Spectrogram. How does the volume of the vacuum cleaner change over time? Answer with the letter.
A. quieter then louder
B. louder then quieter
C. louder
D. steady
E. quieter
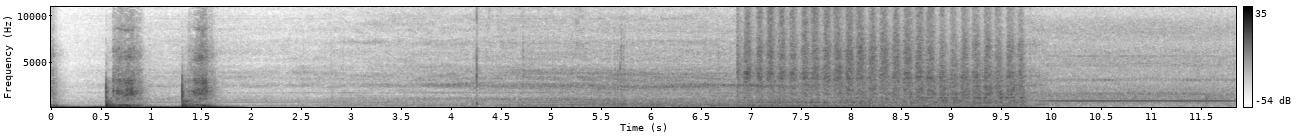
C.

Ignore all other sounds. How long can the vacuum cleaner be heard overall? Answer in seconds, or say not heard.
12 s.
